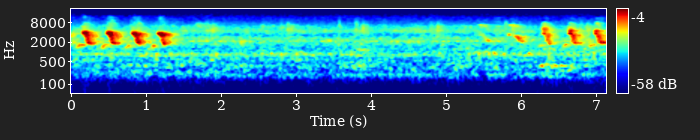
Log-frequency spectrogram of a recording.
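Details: A male northern cardinal sings in the evening from a tree beside a house, for territory or courtship: a run of four clear, down-slurred whistles, then after a pause another quick series, over steady background hiss.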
